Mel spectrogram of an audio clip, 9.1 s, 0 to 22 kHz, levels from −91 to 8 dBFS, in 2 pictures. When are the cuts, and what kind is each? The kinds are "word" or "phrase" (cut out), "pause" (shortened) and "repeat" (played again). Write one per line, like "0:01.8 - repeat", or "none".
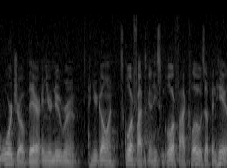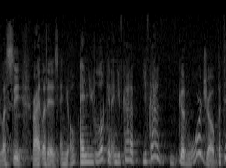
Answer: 0:01.7 - pause
0:02.4 - pause
0:02.9 - word
0:05.5 - phrase
0:06.1 - word
0:06.4 - word
0:08.1 - word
